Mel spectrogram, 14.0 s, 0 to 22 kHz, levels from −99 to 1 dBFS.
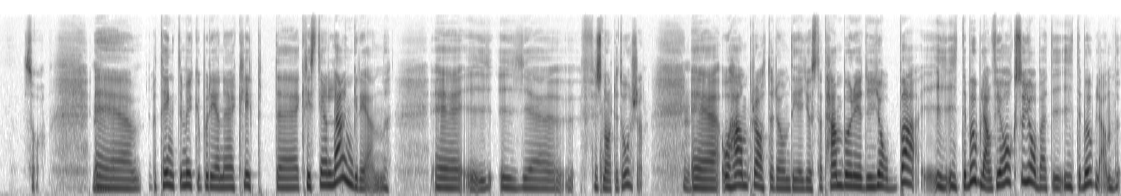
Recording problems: none

